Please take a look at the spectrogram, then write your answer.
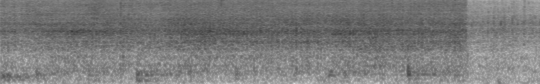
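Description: Onion, garlic and tomato sauté in a pan for a peanut chutney, giving a steady close hiss of frying with a few soft stirring scrapes and a slight drop in level near the end.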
